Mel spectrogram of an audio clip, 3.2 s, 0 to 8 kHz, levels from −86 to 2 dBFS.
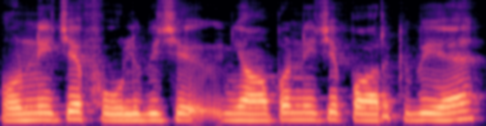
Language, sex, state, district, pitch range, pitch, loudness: Hindi, male, Uttar Pradesh, Shamli, 155-170 Hz, 160 Hz, -14 LUFS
